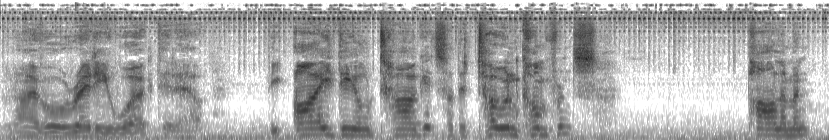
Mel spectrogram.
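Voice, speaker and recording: An actor playing a ruthless, scheming private military boss in a video game cutscene, curt and commanding. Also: male voice, on the high side, moderate pace, natural voice. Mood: cold, conspiratorial. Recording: noisy background ambience.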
